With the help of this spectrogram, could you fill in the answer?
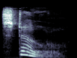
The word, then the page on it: stole: British English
